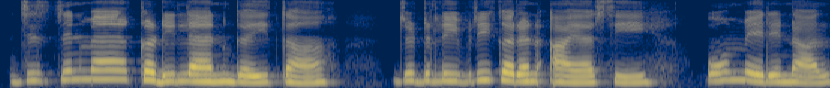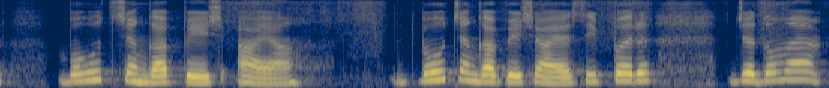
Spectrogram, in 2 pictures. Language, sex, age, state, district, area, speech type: Punjabi, female, 18-30, Punjab, Pathankot, rural, spontaneous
